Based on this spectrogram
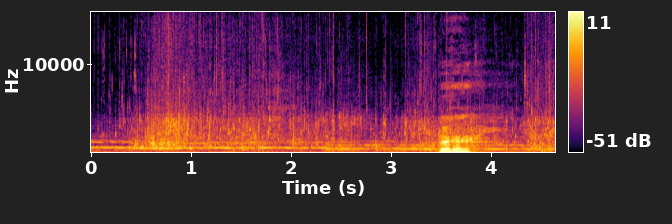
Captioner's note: water splashing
